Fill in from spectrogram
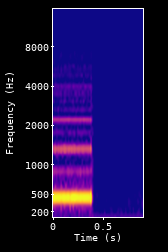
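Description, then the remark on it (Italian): A loud, steady electronic telephone ringing tone, heard once on an outgoing call, holds for a brief moment and then cuts off into near silence. No one speaks. “Andiamo a telefonare quindi a Dickmond.”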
